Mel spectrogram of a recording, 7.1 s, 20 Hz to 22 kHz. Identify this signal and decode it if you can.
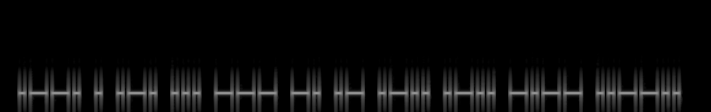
Morse code, heard as a keyed tone, about 22 wpm, 700 Hz. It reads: PERSONALLY?
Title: Sentences from Top 1400 Words 22wpm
